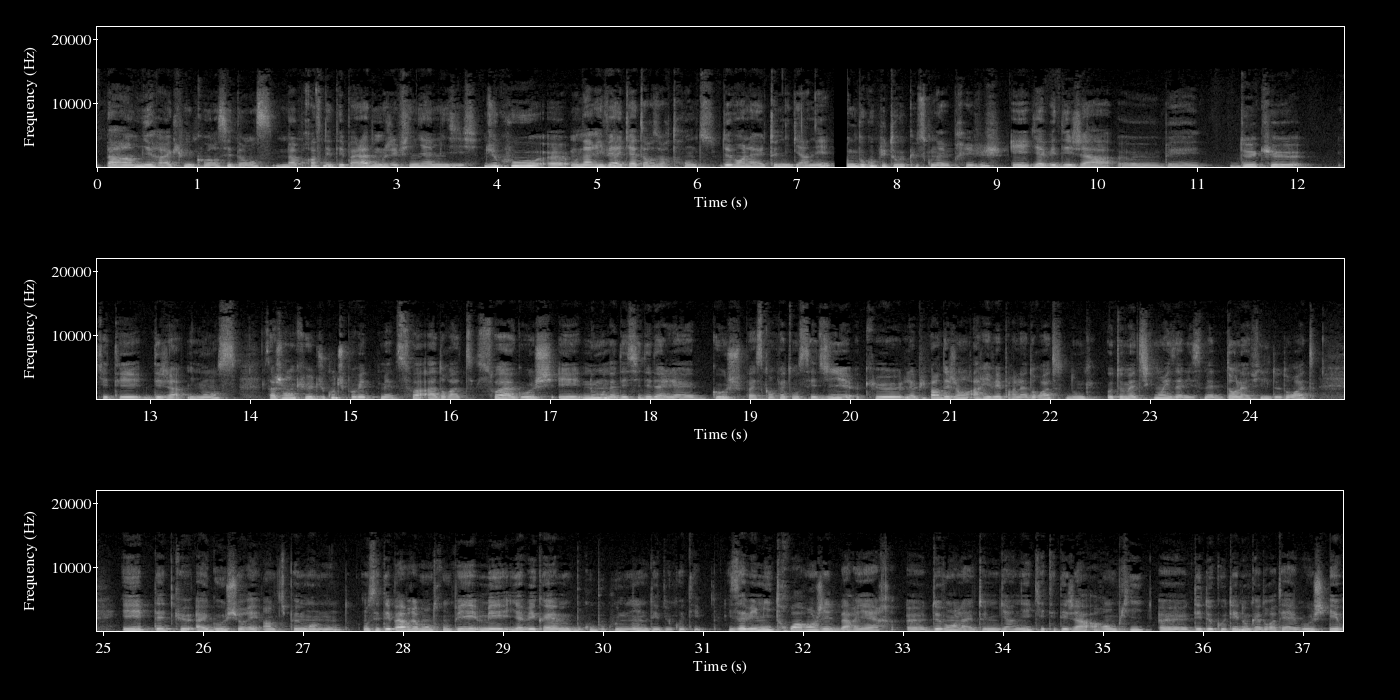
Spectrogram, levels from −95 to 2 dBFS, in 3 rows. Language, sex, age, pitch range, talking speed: French, female, 20-39, 195-220 Hz, 245 wpm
